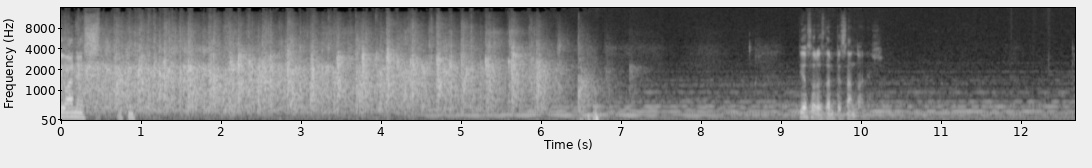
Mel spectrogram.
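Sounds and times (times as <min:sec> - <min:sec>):
speech: 0:00.0 - 0:01.2, 0:09.2 - 0:10.5
crowd clapping: 0:00.0 - 0:07.2
low steady hum: 0:06.1 - 0:12.6.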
